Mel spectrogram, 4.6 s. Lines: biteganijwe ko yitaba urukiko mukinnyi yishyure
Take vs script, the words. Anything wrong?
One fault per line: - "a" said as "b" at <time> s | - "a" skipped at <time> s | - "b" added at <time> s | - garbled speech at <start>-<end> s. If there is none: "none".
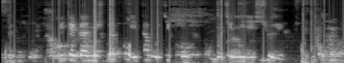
none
